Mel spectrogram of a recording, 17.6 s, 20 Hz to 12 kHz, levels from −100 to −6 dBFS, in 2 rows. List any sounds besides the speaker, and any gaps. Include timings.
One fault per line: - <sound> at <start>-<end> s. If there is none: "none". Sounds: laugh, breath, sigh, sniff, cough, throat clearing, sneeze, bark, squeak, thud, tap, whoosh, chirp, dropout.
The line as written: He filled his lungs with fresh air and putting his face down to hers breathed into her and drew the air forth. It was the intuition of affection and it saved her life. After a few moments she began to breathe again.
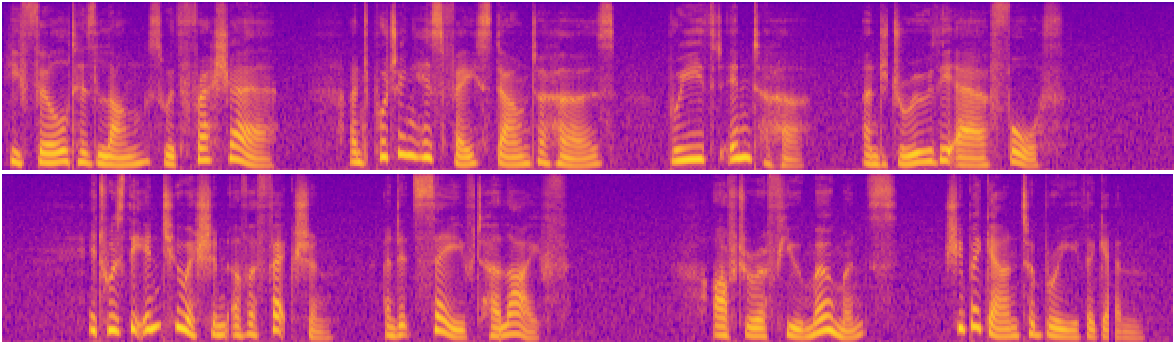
- dropout at 17.1-17.1 s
